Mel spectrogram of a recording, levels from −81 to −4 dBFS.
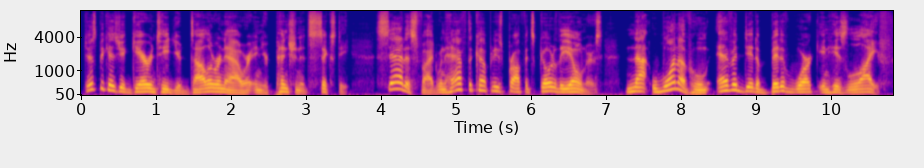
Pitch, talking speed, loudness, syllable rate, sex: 140 Hz, 200 wpm, -18 LUFS, 5.2 syllables/s, male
